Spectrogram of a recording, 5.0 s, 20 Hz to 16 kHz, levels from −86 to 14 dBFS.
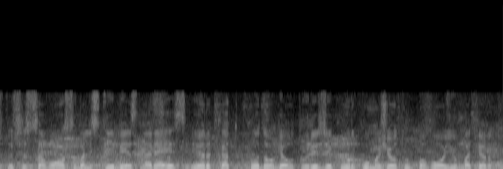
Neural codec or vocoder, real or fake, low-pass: none; real; 7.2 kHz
